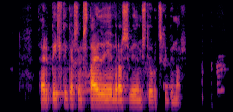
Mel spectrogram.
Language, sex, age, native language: Icelandic, male, 20-29, Icelandic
